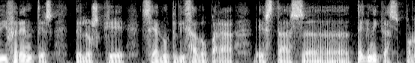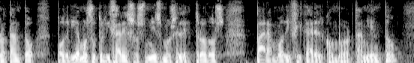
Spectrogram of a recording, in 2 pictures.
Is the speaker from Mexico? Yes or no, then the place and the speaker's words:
no; Barcelona, Catalonia, Spain; si hay uno español, y nada menos que aquí en mi tierra. Barcelona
